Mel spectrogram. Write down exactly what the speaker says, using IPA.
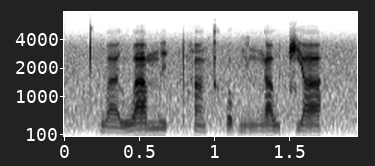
t̪ʰwa˨˩lwa˦mi˦ʔpʰã˧ kʰo˥˧ɡĩ˧ŋa˦w t͡ɕja˦

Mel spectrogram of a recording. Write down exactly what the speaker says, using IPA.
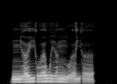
ɲəː˧˥ju˧˥ə̯wi˧˥ə̯ ŋu˨˩ə̯jəː˨˩

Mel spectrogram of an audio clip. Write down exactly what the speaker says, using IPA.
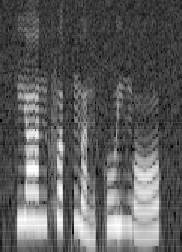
jaː˥nfɐ˥k̚n̪ɐ˨˩n kuː˧jŋɔː˨˧

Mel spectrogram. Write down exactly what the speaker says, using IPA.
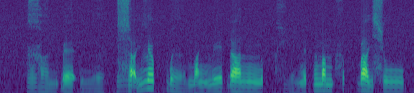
ɣa̤˨˩nɓɛ˧˩ʔṳ˨˩ə̯ | za̰˧˥jlə˦˥p̚ ɓə̤ː˨˩ ma˧˩ŋme˧ ɗa˧n ŋə˨˩p̚ xi̤˨˩ə̯nə˦˥t̚ ma˧mhə˦˥p̚ɓa˧j su˧

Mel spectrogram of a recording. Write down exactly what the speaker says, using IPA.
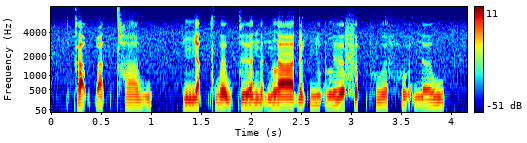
ka̰ː˧˨wɓa˨˩t̚t̪ʰa̤˨˩w | ɲa˦˥t̚kwə˧˩wkɨ˧ə̯ nə̰˧˥nlaː˨˦ɗə̰˧˨nɲṵ˧˨ə̯ lɨ˨˦ə̯fə˦˥p̚hṳ˨˩ə̯ hṵ˧˨ə̯ nə˨˦w

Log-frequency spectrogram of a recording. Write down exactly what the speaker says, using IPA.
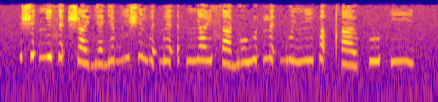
ʃɛ˦ʔɲe˦˨sʰɛ˦ʔ ʃa˨ɪ̯ɡɛ˨ ɡɛ˦˨bi˦ʃĩ˦˨ bɛ˦ʔbɛ˦ʔ | ɲa˦ɪ̯sʰä˨ɡo˦ wʊ˦ʔmɛ˦ʔ bo˦˨ɲĩ˦pä˦ʔ tʰa˨ʊ̯ku˦hi˦

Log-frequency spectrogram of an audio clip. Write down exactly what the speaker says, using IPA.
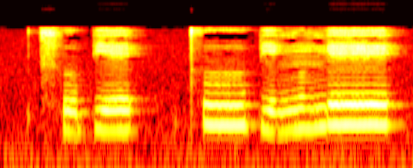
t͡sʰu˨pʲe˧ | t̪ʰuː˧pʲe˨ŋũ˧ŋeː˦

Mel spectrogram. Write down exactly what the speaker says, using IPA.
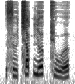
sɨ˨˩t͡ɕa˦˥k̚ɲəː˦˥p̚ t͡ɕu˧˩˨ə̯

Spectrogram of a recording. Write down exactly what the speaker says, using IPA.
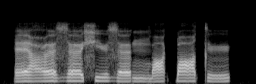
ɛ˨ʕœ˧ zœ˧xʲʉ˧zœ˨ ŋ͡mɑ˨k͡pɑ˦tʉ˧

